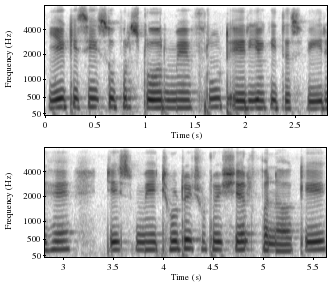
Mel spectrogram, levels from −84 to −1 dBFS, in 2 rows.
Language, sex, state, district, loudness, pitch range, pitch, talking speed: Hindi, female, Delhi, New Delhi, -18 LUFS, 210-230 Hz, 220 Hz, 160 wpm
